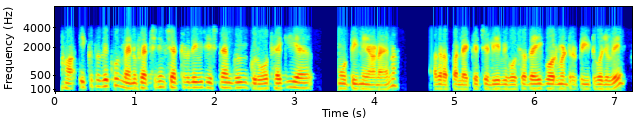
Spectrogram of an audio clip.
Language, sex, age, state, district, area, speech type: Punjabi, male, 45-60, Punjab, Patiala, urban, conversation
